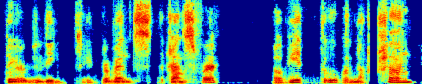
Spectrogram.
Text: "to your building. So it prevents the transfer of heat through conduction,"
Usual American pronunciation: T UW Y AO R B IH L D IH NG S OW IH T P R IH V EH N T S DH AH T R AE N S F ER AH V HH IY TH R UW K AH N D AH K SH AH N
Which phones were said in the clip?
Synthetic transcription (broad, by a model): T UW Y AO R B IH L D IH NG S OW IH T P R IH V EH N T S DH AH T R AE N S F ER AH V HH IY T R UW K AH N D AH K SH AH N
